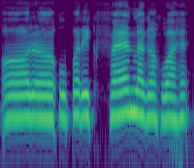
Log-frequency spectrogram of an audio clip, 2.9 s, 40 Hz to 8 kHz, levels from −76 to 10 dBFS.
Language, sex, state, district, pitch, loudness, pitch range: Hindi, female, Haryana, Charkhi Dadri, 195 Hz, -16 LUFS, 195-205 Hz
